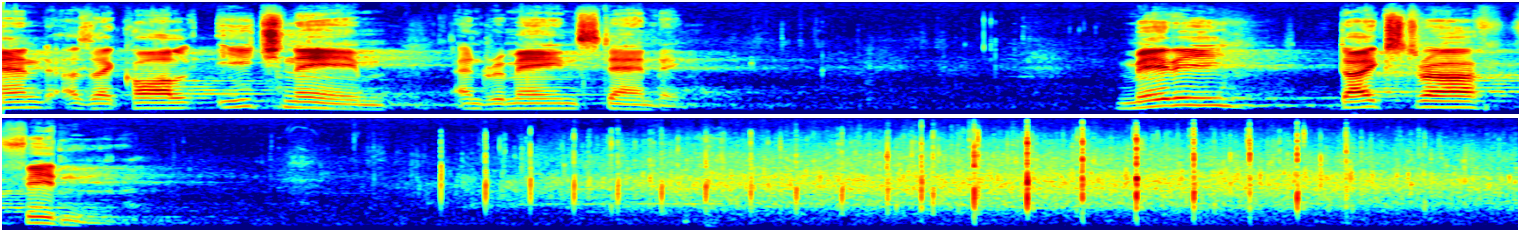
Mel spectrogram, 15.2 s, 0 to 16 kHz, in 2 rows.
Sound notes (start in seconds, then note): 9.6 audience applauding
